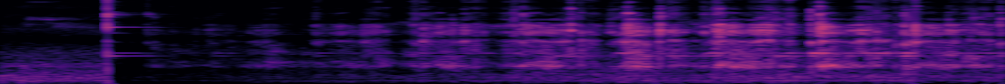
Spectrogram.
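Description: Yeast being stirred into a milk mixture, a quick knock at the start then a busy run of scraping and clinking strokes against the bowl that grows louder.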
